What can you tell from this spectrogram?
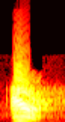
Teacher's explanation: والحقيقة أنهم لما سووا عملية لحس في اللسان على الحنك ماذا صنعوا؟ ما نطق الراء، صارت شبيهة بالغين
